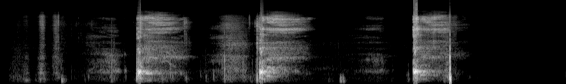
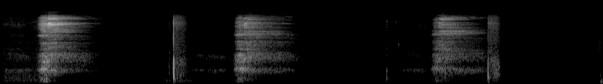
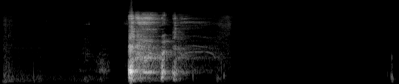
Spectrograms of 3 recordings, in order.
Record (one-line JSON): {"three_cough_length": "5.7 s", "three_cough_amplitude": 29204, "three_cough_signal_mean_std_ratio": 0.32, "exhalation_length": "6.0 s", "exhalation_amplitude": 25848, "exhalation_signal_mean_std_ratio": 0.29, "cough_length": "4.0 s", "cough_amplitude": 29204, "cough_signal_mean_std_ratio": 0.21, "survey_phase": "beta (2021-08-13 to 2022-03-07)", "age": "45-64", "gender": "Female", "wearing_mask": "No", "symptom_none": true, "smoker_status": "Never smoked", "respiratory_condition_asthma": false, "respiratory_condition_other": false, "recruitment_source": "REACT", "submission_delay": "2 days", "covid_test_result": "Negative", "covid_test_method": "RT-qPCR", "influenza_a_test_result": "Negative", "influenza_b_test_result": "Negative"}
